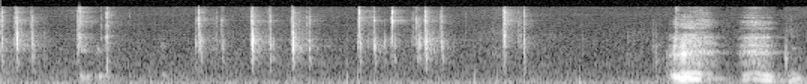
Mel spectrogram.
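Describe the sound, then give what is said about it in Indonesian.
Typing on a computer keyboard: many quick, irregular key taps at a low level, with a few louder clacks near the end. “Coba ketik deh, coba ketik deh. Hmm. Ketik ketik.”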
